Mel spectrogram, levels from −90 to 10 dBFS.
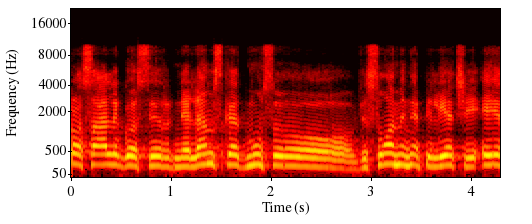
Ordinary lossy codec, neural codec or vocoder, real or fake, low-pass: Opus, 32 kbps; vocoder, 22.05 kHz, 80 mel bands, WaveNeXt; fake; 9.9 kHz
